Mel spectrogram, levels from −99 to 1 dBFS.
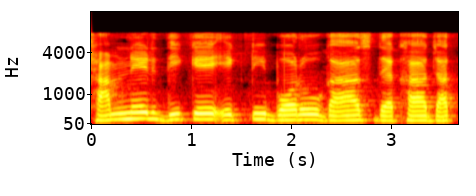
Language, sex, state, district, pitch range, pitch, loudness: Bengali, female, West Bengal, Alipurduar, 155-185 Hz, 165 Hz, -15 LUFS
